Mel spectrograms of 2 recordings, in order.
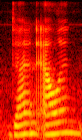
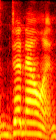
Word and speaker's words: Dunnellon: and they say um how do they say it done ellen done um i don't know how they say it but it's dan ellen that's it's danielle that's how you say it all right zuber there's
